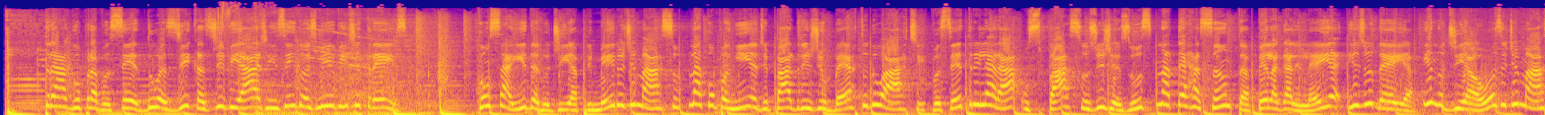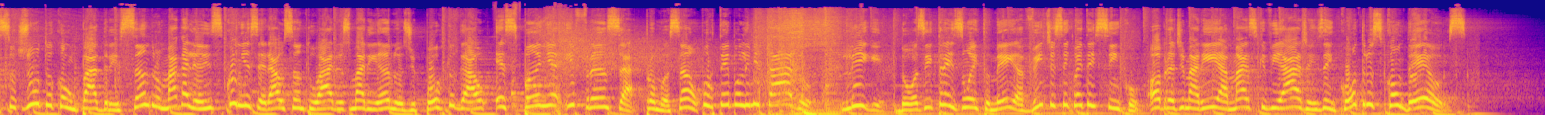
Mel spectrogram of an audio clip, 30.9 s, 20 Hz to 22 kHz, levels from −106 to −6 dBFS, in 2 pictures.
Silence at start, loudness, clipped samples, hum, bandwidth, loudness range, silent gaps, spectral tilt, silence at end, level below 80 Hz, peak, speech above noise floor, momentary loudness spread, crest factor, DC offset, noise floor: 0.05 s; -12 LUFS; under 0.1%; none; 19 kHz; 1 LU; none; -4 dB/octave; 0.55 s; -20 dBFS; 0 dBFS; 36 dB; 2 LU; 12 dB; under 0.1%; -48 dBFS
